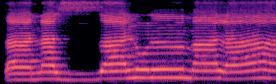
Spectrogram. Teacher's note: Dari tanazzalul panjangkan mad wajibnya, konsistennya 4 harokat panjangnya.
